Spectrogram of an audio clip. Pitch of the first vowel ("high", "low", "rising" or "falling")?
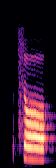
low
